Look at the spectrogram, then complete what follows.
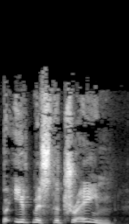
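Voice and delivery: high, loud fussing; flustered friend. A narrator's reading. Stan flustered that Arthur will miss his boat, high fussing.

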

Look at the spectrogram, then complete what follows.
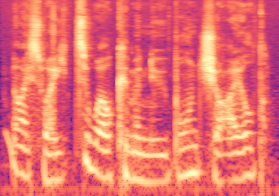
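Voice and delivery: put-on soft, slow, feeble old man; weak complaint. A narrator's reading. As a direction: grumble weakly, as if worn out. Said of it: "he complained in a weak voice".

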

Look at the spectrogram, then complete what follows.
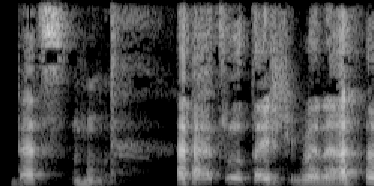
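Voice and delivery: laughing through the words. Real, not acted. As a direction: speak while laughing. Laughing at own joke.

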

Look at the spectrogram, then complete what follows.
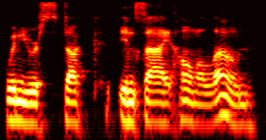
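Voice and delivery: usual speaking voice

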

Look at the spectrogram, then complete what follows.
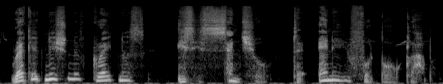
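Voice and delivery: honour a friend with measured, swooping emphasis; earnest, encouraging companion. A narrator's reading. Voices Henry's tribute to Johnny.

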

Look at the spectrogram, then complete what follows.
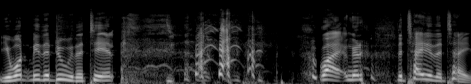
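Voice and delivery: laughing. Real, not acted. Jokey catchphrase intro, laughing.

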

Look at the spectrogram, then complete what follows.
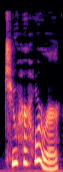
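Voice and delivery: ordinary delivery, nothing marked

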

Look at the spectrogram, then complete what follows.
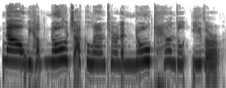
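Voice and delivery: put-on high, whining child's lament; hammed-up crying little sister; mournful wail. A narrator's reading. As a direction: weep it out in a high voice. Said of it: "she mourned".

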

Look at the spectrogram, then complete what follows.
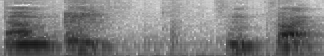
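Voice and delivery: cheeks stuffed full; talking with a mouthful of food. Real, not acted. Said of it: "Mouthful of food".

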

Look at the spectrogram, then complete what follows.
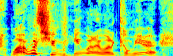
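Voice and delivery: high, disbelieving retort; as if the question were absurd; incredulous. Retold or imitated.

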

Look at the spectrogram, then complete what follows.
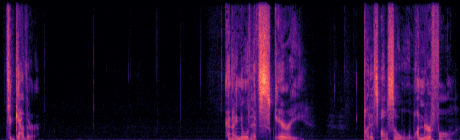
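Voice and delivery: rally them warmly and slowly; inspirational speech. Acted.

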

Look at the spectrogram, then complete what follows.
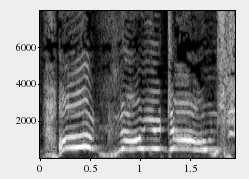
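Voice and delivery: very high slow shout; mock shout. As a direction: yell it out high and drawn. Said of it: "he just goes".

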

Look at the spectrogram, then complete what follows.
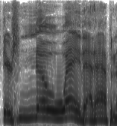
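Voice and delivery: high-pitched incredulous protest; retold disbelief. Man retelling his reply to friends, incredulous. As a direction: flatly refuse to believe it, pitch jumping up.

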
